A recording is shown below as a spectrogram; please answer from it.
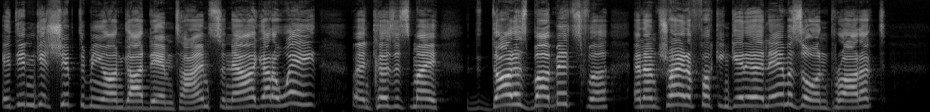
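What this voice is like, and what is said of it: Exaggerated New York accent. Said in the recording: “he's got to have a New York ... Boston accent.”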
